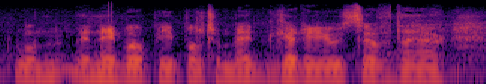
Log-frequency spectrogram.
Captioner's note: speaking French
